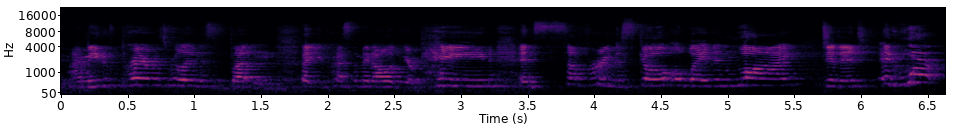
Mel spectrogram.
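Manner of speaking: building from pointed to high, loud outrage; escalating challenge to God; indignant questioning. Acted. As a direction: argue with mounting frustration. Monologue, building rage at unanswered prayer.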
